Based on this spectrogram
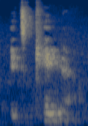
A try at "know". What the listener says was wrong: It's pronounced no. Sometimes we don't say the first letter because it's silent.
